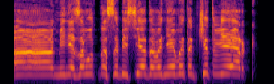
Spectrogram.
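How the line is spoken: Excited female yelling. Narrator (Russian): заорала я, падая со стула

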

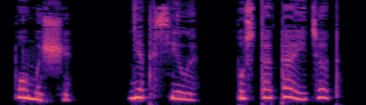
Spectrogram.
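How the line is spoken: Weak squeak, small hedgehog. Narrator (Russian): Ежик слабо пискнул

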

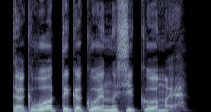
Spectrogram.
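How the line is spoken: Hissing. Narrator (Russian): прошипел он

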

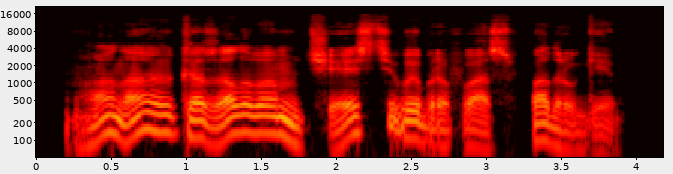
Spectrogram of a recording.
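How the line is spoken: Muttered, then coughing. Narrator (Russian): пробормотал мистер Глоссоп и закашлялся

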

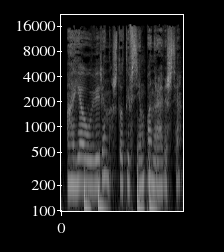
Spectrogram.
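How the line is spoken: Velvety voice, close to ear. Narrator (Russian): наклонился к моему уху и произнес своим бархатным голосом

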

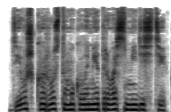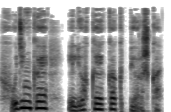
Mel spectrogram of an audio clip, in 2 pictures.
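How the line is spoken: Young man whispering. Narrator (Russian): шептал юноша

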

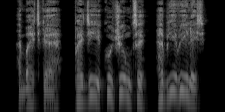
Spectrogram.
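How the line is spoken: Breathless hoarse wheeze, Cossack. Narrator (Russian): Запыхавшись от бега, прохрипел казак

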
